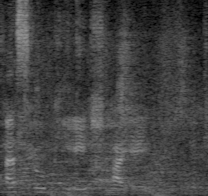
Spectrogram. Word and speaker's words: Sophia: S O P H I A. And pronounce it.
